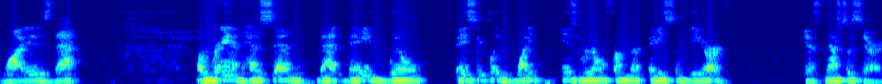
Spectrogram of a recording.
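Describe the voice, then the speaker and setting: Fairly slow and broken by long, frequent pauses, a man's fairly high, somewhat breathy voice has a dark, mellow tone and ordinary pitch variation. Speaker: prepper podcast host. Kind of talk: monologue commentary. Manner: earnest, emphatic.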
